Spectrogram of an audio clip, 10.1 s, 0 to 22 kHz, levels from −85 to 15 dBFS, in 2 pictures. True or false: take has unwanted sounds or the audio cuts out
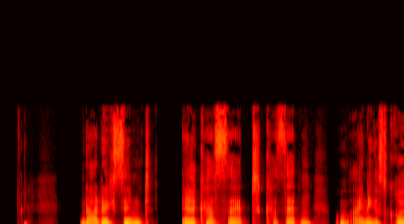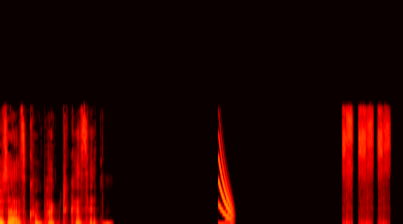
true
